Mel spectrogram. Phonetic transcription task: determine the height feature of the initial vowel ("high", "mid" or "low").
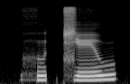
high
